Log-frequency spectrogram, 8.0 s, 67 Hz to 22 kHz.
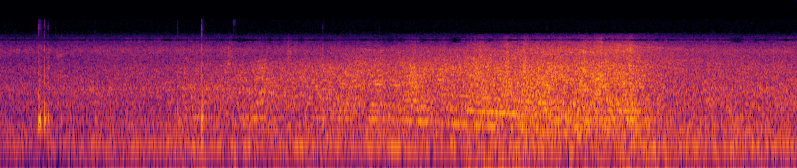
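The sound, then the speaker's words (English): A low-flying jet airplane passes overhead in Manhattan at 8:46 in the morning with a loud, steady roar that swells slightly near the middle and then eases off, and a couple of faint clicks are heard but no talking. “And then we heard double audio, just a plane come over.”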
